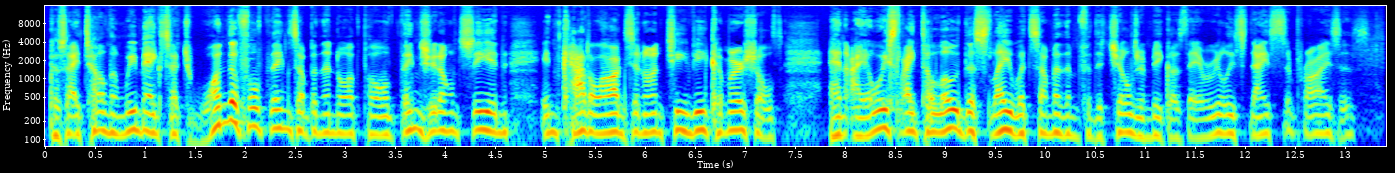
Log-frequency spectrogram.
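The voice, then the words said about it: New York accent. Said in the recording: “Santa, you sound very much like a New Yorker”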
